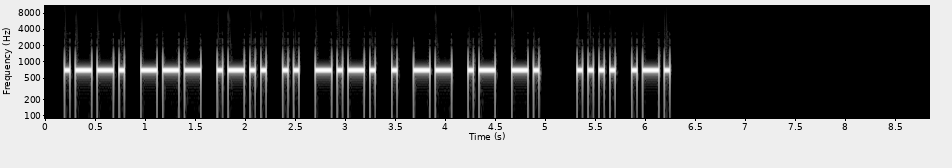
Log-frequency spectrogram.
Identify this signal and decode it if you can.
Morse code, heard as a keyed tone, about 22 wpm, 700 Hz. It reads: POLICEMAN HR
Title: Common QSO Phrases Encore 22wpm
